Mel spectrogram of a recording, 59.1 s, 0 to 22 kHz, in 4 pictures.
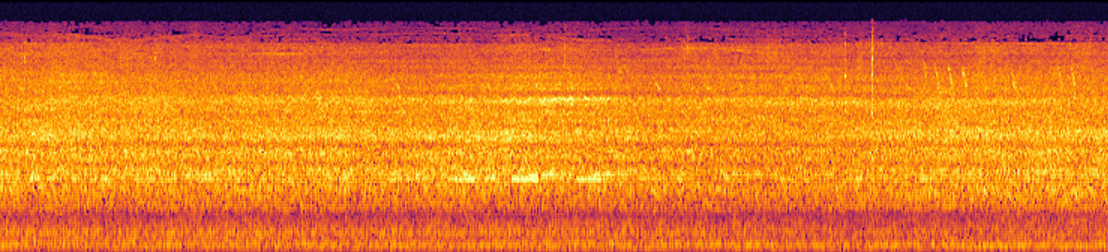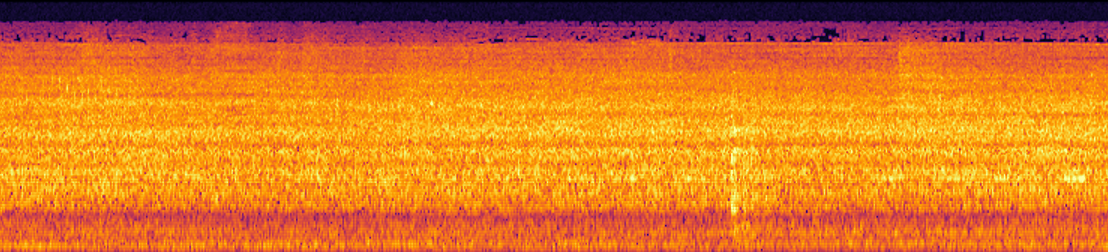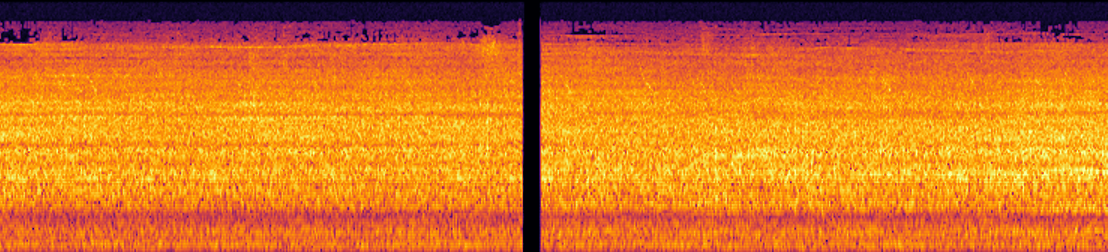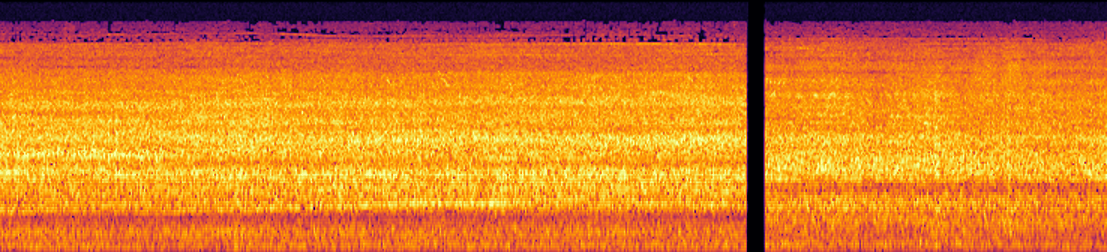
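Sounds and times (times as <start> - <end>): bulldozer diesel engines: 0.0 - 59.0.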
